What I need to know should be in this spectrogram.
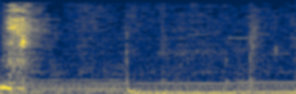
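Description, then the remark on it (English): A single short, explosive cough bursts out at the start, loud and breathy, then gives way to a steady low hum with no talking. “Sorry for my cough.”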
